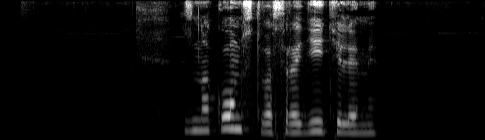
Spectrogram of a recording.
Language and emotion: Russian, neutral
